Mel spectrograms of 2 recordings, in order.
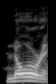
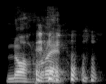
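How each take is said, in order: First: The R is said as a plain American R. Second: The R is rolled with a tongue trill. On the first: The speaker calls it wrong. "in America, as a redneck, it'd be Norin" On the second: The speaker calls it right. "but you got to roll it. It's Noren"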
